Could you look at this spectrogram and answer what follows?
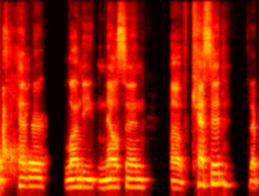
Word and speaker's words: Khesed: chow as well as ever lundi nelson of kes 'add that pronounced it right again we were working on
